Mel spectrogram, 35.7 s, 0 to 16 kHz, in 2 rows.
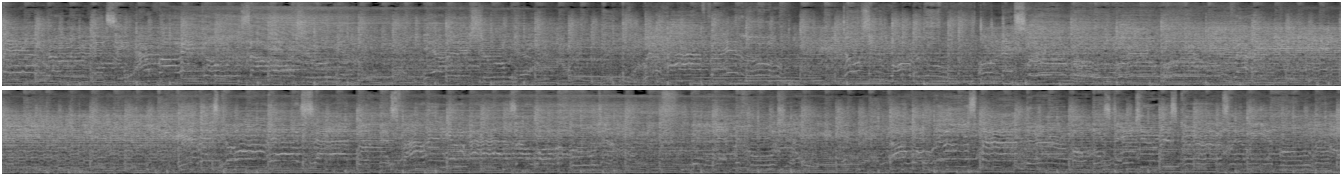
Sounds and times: Music: 0.0 - 35.7.

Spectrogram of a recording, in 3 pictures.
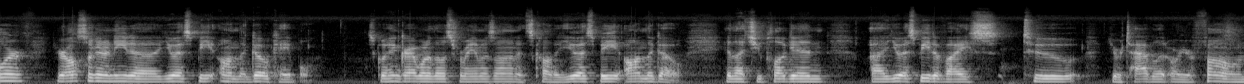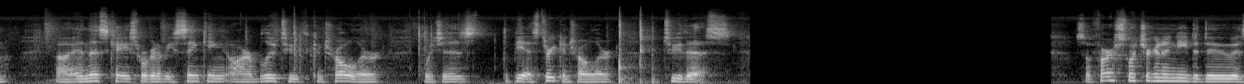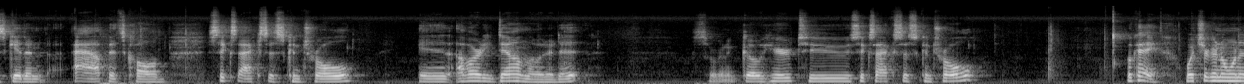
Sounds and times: Speech: 0.0 - 20.0, 23.2 - 30.9, 31.8 - 34.8, 36.0 - 37.3.

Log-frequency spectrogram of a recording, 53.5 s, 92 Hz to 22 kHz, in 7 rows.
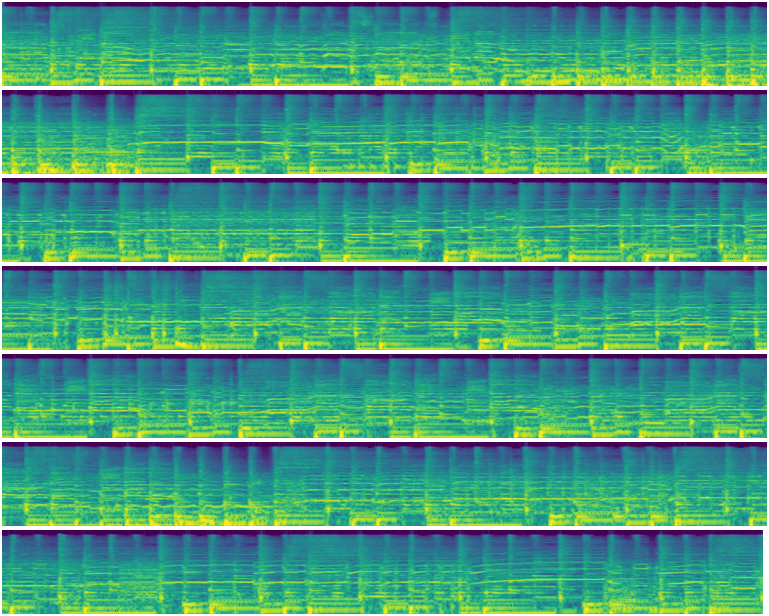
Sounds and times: Psychedelic rock: 0.0 - 53.5.

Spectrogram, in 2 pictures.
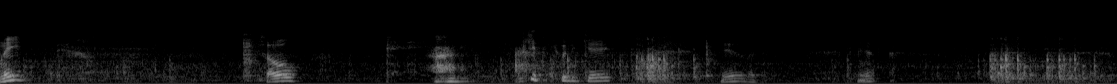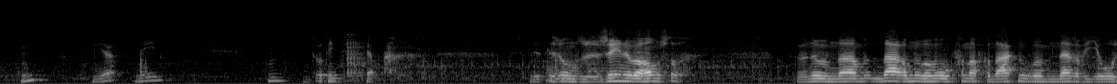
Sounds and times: Speech: 0.0 - 0.3, 2.6 - 3.0, 4.3 - 6.2, 7.2 - 7.6, 8.6 - 8.8, 11.4 - 12.9, 13.8 - 15.0, 16.5 - 18.2, 19.1 - 22.3.

